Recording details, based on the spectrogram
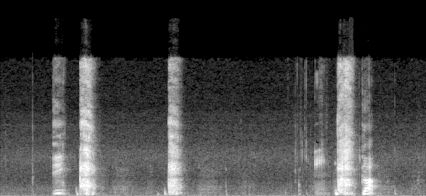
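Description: Several short, sharp bursts of air in quick succession with soft breathy lead-ins, consistent with a series of sneezes; low room hum.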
